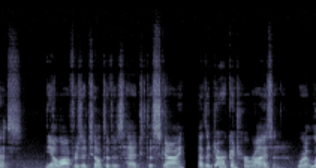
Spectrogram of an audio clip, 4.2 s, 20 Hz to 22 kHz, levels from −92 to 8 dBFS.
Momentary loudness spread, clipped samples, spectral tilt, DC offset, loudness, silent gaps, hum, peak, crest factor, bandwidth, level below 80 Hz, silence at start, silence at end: 11 LU; under 0.1%; -4 dB/octave; under 0.1%; -29 LUFS; none; none; -10 dBFS; 18 dB; 18.5 kHz; -60 dBFS; 0 s; 0 s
